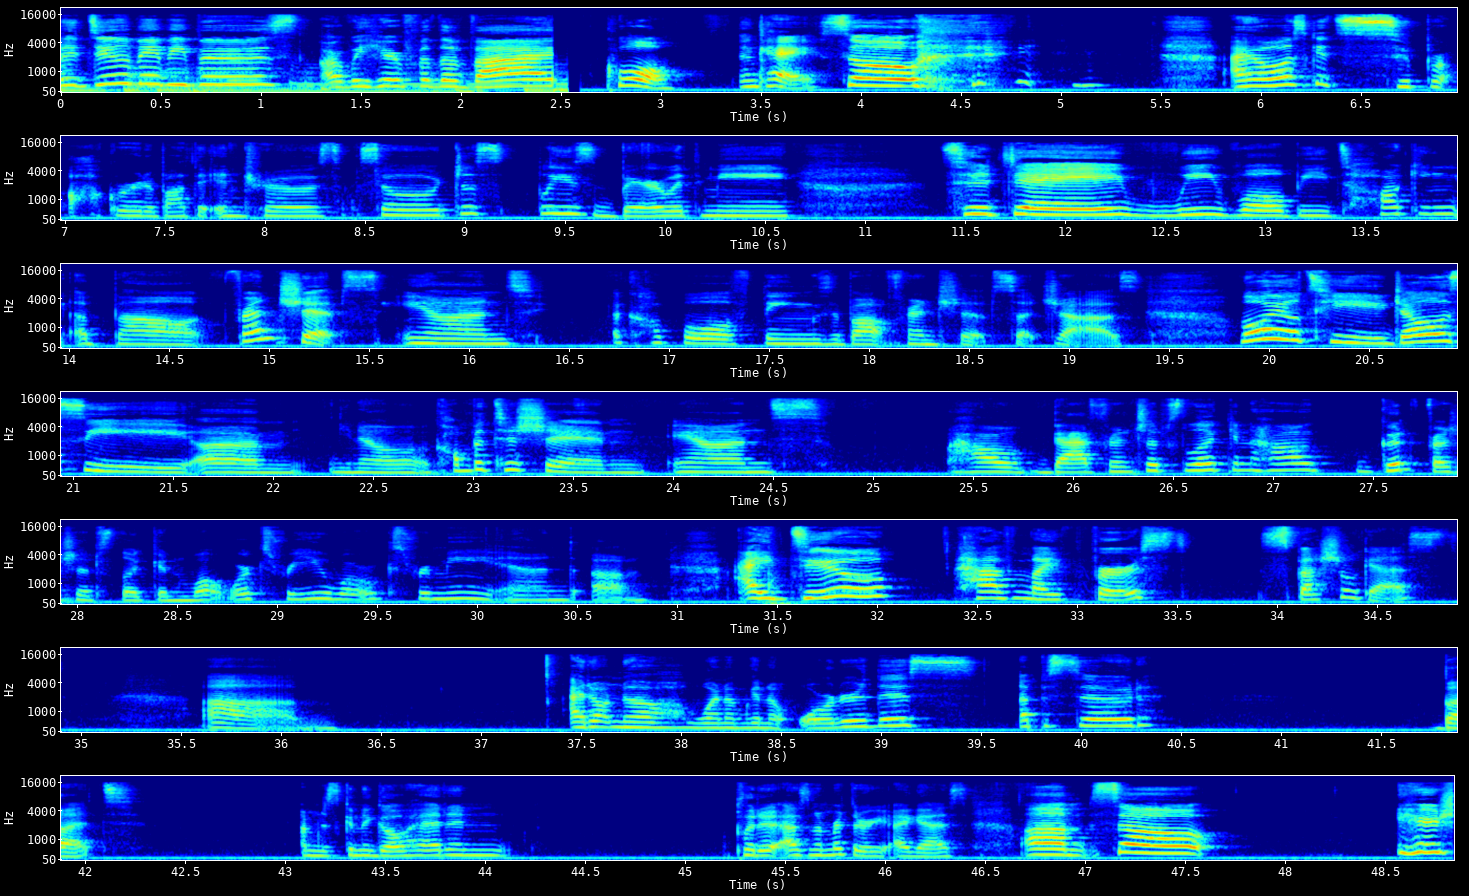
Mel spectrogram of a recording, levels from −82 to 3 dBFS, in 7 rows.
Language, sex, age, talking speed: English, female, 10-29, 130 wpm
